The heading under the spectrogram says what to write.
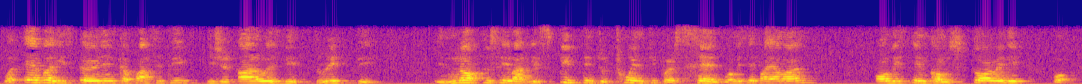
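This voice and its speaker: Echoey Jamaican man in Rastafarian speech. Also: sits high. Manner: preaching, rhetorical, peppered with check-in questions. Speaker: self-help show host. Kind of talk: Rastafarian speech, informal lecture with readings. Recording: echoey room, distant mic, dull with hiss.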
